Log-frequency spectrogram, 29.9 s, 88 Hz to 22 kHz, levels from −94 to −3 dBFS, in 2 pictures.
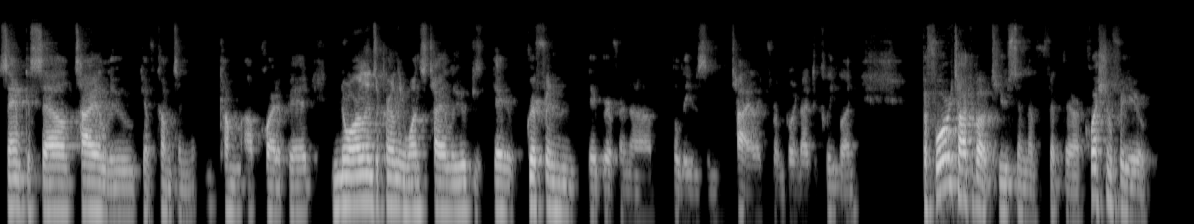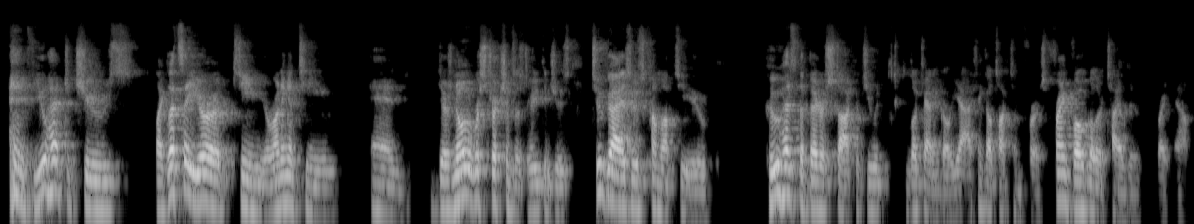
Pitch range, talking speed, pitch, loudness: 115-145 Hz, 210 wpm, 125 Hz, -31 LUFS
